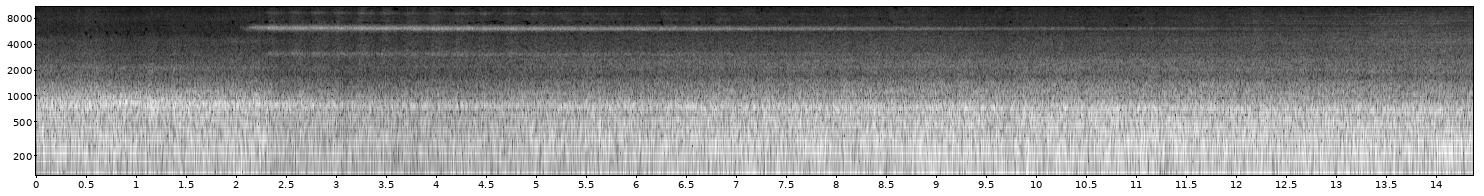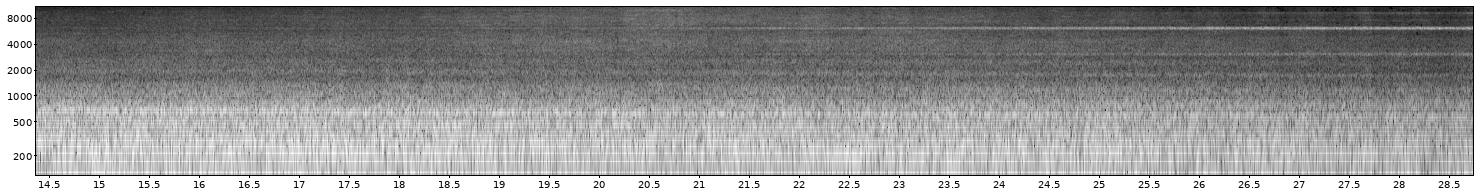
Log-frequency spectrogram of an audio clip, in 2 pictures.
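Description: Tohoku Shinkansen train pulling into the platform and slowing. Its running noise carries a mid-pitched motor whine that falls slowly in pitch as it decelerates. A high, steady squeal comes in about two seconds in, fades midway, and returns later.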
